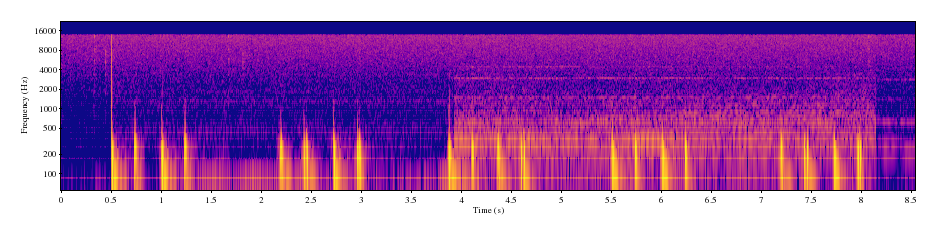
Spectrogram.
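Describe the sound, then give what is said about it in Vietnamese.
A heartbeat sound effect of deep, low thumps in quick clusters separated by short pauses. A low droning hum enters partway through and continues under the beats almost to the end. “tiếng nhịp tim của cậu ta chậm dần, cứ thình thịch, thình thịch.”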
